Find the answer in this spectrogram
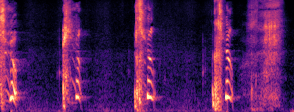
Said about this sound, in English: hold on, I have to sneeze.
